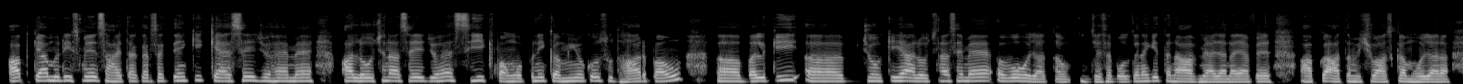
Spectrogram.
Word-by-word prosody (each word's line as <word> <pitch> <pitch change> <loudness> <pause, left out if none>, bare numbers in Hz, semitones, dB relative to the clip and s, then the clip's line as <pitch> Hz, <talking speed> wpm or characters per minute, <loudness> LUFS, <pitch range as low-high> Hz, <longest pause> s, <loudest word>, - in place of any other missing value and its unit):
आप 165 - +3
क्या 180 -2 +3
मेरी 180 0 +2
इसमें 180 +1 +1
सहायता 150 -2 -1
कर 150 0 -3
सकते 155 +2 -3
हैं 175 - +1
कि 195 -1 -4
कैसे 165 +2 +1
जो 160 -1 -1
है 155 0 +1
मैं 155 +1 +1 0.4
आलोचना 160 +1 +2
से 165 0 +2
जो 155 0 -1
है 180 0 +1
सीख 175 +1 -1
पाऊँगा। 140 0 +2
अपनी 165 +3 -1
कमियों 155 +1 +1
को 170 - +1
सुधार 140 -2 -1
पाऊँ 155 +9 +3
अ, 145 -9 -1
बल्कि 160 +7 +1
अ, - - -2 0.5
जो 155 -1 0
कि 165 -1 +1
है 165 - +4
आलोचना 150 0 +1
से 160 - 0
मैं 165 +1 +2
वो 155 0 +2
हो 150 -2 +2
जाता 120 -1 -2
हूँ। 120 - -3 0.2
जैसा 130 +1 -1
बोलते 125 +3 -1
हैं 150 - 0
न - - 0
कि 165 - +1
तनाव 135 -3 +2
में 130 - +1
आ 125 - +2
जाना 125 0 +1
या 130 0 +1
फिर 135 -1 +1 0.4
आपका 130 - +2
आत्मविश्वास 130 -1 -1
कम 135 -2 +2
हो - - +3
जाना, 130 0 +2
155 Hz, 215 wpm, -23 LUFS, 135-165 Hz, 0.5 s, है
